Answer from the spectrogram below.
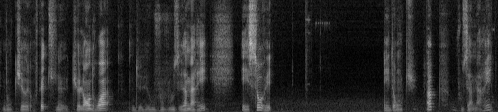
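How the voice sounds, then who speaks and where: A man's voice: mid-range voice, slow, pauses often, slight background noise. A man hosting a gaming channel, explaining a space game step by step with frequent restarts and little interjections. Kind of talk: game tutorial commentary.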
